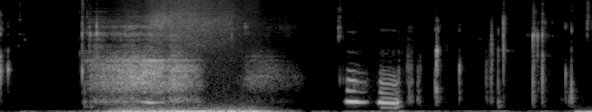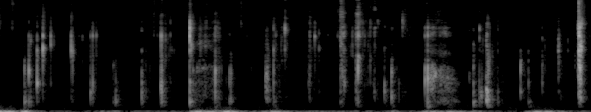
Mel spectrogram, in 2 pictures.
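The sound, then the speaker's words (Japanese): Close, quiet wet chewing of rice: a soft breathy rush first, then many irregular squishy mouth clicks and smacks in an uneven rhythm. “まずは君が食べやすいように、お姉ちゃんがご飯をかみかみしてあげるね。”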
